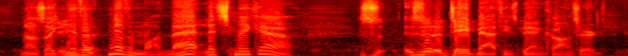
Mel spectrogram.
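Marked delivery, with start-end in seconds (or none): 0.5-2.2 faked, put-on British accent. Retelling what he told girls at a concert, in a british accent. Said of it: "get girls with a British accent".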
